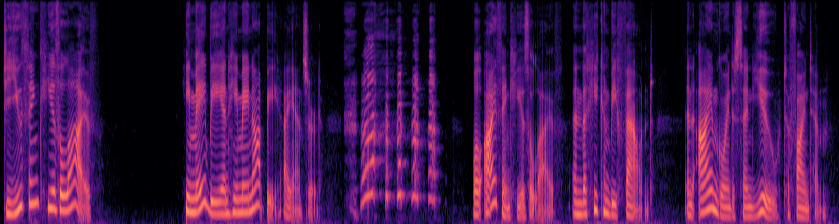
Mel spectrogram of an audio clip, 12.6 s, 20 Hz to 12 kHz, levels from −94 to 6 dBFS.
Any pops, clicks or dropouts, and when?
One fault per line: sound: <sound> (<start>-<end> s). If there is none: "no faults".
sound: laugh (5.2-6.7 s)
